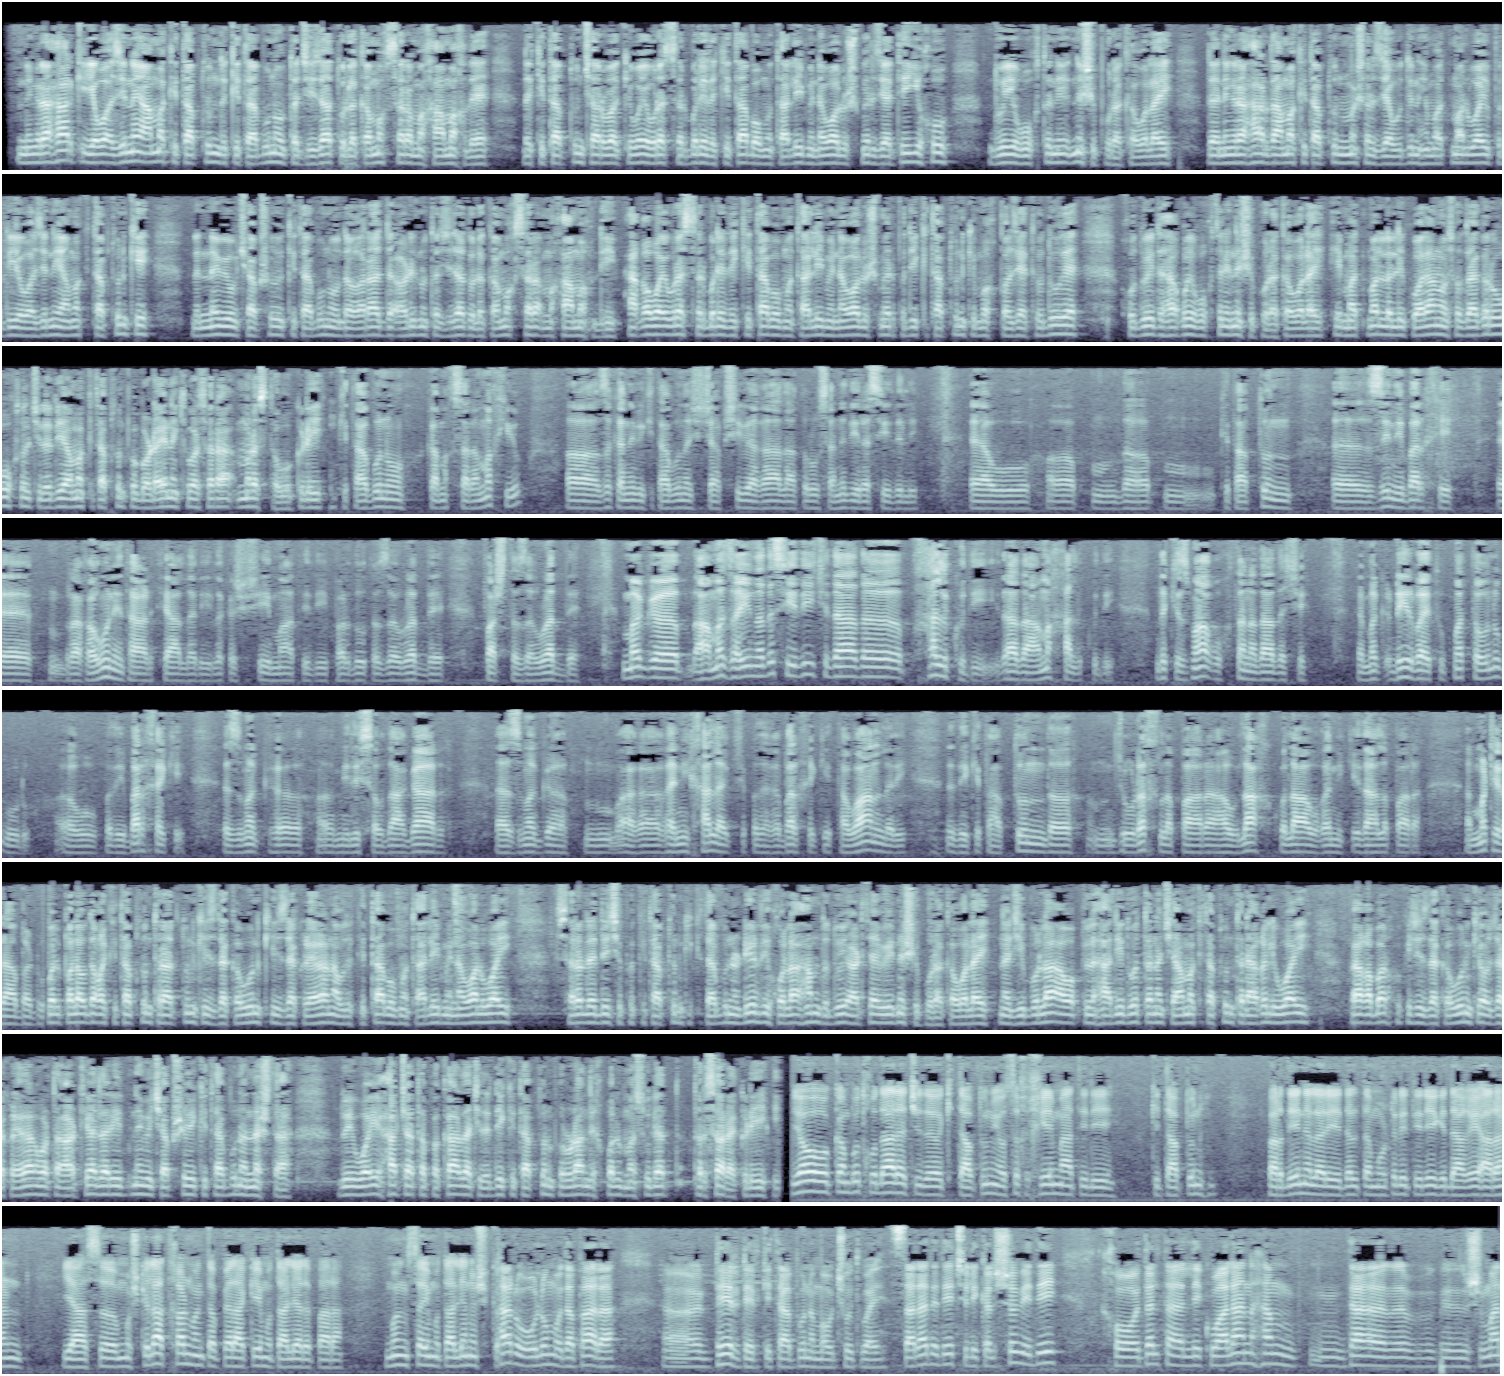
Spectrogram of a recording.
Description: زمونږ خبریال راپور راکړی ننګرهار کې یوازینی عامه کتابتون د کتابونو او تجهیزاتو له کمښت سره مخامخ دی.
